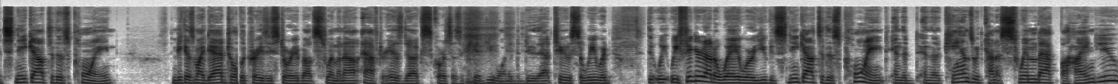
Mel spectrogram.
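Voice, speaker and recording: Recorded dry and close with no echo, a man with an American accent and a plain, everyday voice talks at a fairly quick pace, his medium pitch showing ordinary variation. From San Francisco Bay Area, California. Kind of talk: casual interview.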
